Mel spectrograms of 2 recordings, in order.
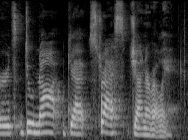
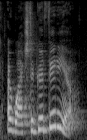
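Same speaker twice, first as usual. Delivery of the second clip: "video" stressed over "good", pitched up then falling; jump up on video; 4 semitones higher, faster than usual. Shown as a demonstration. Teacher showing nouns beat adjectives, jump up on "video". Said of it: "So we jump up like this".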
